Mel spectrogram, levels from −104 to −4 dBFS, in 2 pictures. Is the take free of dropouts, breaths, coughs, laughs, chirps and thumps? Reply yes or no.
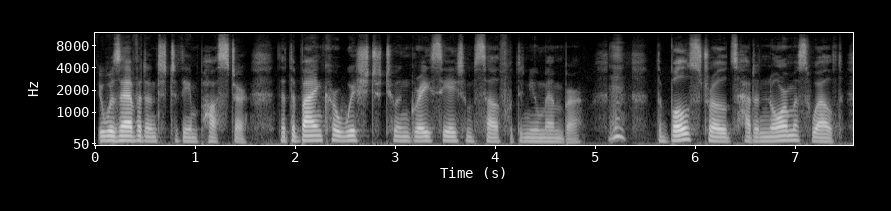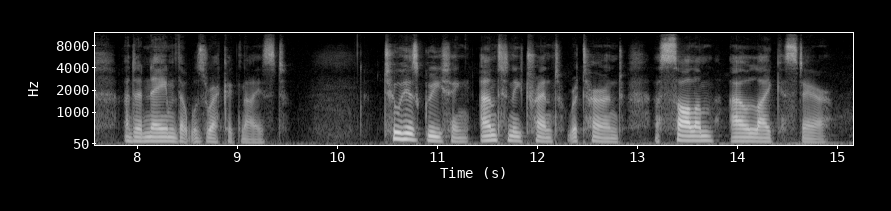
no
